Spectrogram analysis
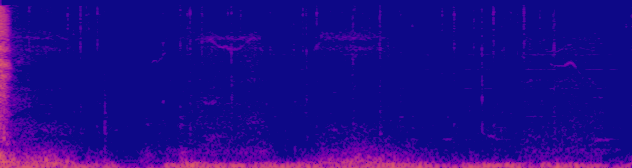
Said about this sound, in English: What is happening there? Oh, sorry, I was typing.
